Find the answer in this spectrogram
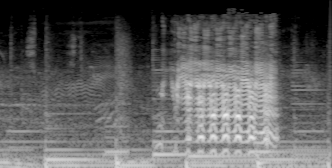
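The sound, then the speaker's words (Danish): A lamb in a fenced enclosure gives a single loud, quavering bleat with a wavering, vibrato-like pitch that lasts just under a second. “kigger på et indhegnet lam”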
